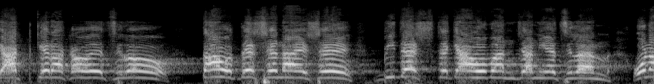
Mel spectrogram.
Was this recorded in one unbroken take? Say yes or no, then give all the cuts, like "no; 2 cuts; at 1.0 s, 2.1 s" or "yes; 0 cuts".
yes; 0 cuts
